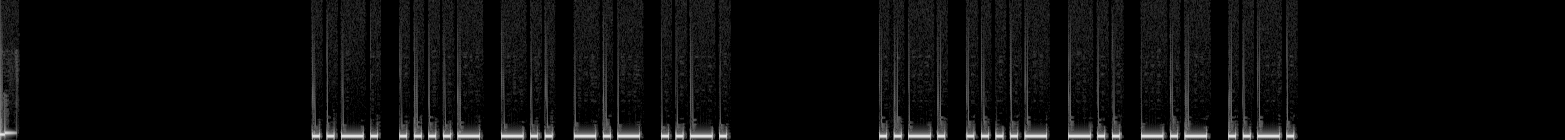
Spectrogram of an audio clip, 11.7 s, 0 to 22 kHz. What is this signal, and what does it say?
Morse code, heard as a keyed tone, about 22 wpm, 700 Hz. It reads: F4DKF F4DKF
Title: DXCC-100 Call Signs - 5 Characters - Repeated 2x - 22wpm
